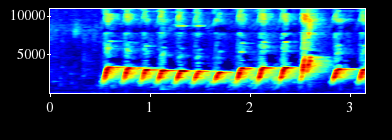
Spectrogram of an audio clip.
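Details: Asian fairy-bluebird of Indonesia: after half a second of silence, a fast run of around twelve bright upslurred whistles, evenly spaced at roughly four per second, with one or two jumping higher.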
